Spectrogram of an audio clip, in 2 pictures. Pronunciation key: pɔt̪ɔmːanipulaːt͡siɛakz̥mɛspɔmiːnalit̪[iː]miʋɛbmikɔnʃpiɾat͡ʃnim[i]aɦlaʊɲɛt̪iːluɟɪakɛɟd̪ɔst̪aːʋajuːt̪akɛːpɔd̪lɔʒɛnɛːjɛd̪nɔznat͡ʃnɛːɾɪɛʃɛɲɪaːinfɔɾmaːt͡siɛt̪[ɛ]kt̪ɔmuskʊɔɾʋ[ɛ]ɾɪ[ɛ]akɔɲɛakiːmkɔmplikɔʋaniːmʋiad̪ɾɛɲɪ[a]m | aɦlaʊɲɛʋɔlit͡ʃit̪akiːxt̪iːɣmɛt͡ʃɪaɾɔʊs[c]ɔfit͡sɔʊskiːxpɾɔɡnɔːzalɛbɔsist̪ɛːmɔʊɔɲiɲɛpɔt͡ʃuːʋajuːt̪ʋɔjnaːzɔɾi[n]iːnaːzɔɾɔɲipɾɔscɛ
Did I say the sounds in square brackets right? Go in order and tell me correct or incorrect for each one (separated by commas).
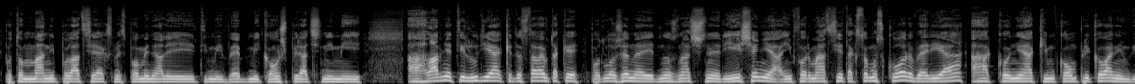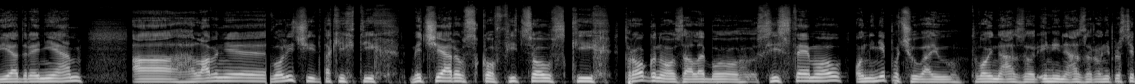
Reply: correct, correct, incorrect, correct, incorrect, correct, incorrect, correct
